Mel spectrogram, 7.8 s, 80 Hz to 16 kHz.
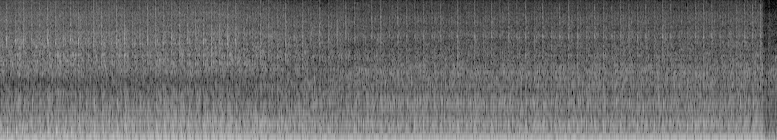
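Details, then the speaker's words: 1935 Ford coupe flathead V8, parked about 50 years, running on an 11°F day: slow, even, low burble at idle with a steady firing rhythm and no knocks. Not very smoky, with a little blow-by. Normal idle. "wasen that Flathead purr it ain't even that smokey got a little bit of blow by action going on"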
